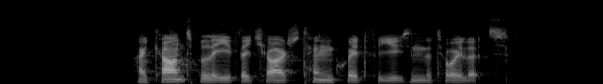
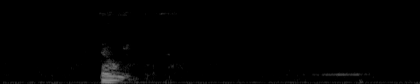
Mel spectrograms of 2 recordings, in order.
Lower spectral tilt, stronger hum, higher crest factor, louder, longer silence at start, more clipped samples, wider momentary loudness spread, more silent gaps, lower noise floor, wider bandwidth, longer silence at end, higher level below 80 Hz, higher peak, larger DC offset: second, -4.5 dB/octave vs -8 dB/octave; neither; about the same, 26 dB vs 24 dB; first, -33 LUFS vs -40 LUFS; first, 1.35 s vs 1 s; neither; second, 14 LU vs 29 LU; neither; first, -81 dBFS vs -69 dBFS; second, 13 kHz vs 16.5 kHz; first, 0.95 s vs 0.6 s; second, -80 dBFS vs -74 dBFS; first, -10 dBFS vs -22 dBFS; neither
